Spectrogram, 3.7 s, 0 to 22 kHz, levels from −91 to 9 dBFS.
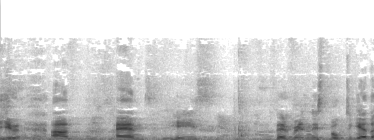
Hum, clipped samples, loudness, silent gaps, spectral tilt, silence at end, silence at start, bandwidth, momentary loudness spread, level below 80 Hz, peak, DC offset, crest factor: none; under 0.1%; -23 LUFS; none; -4 dB/octave; 0 s; 0 s; 16 kHz; 19 LU; -52 dBFS; -6 dBFS; under 0.1%; 18 dB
